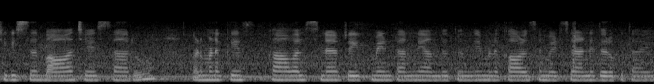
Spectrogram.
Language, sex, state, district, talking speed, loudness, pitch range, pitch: Telugu, female, Andhra Pradesh, Guntur, 130 wpm, -32 LUFS, 195-205 Hz, 200 Hz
